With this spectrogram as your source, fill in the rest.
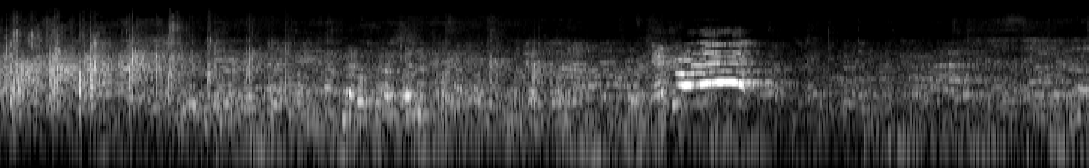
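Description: Young women shout and call to each other in a large echoing hall.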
